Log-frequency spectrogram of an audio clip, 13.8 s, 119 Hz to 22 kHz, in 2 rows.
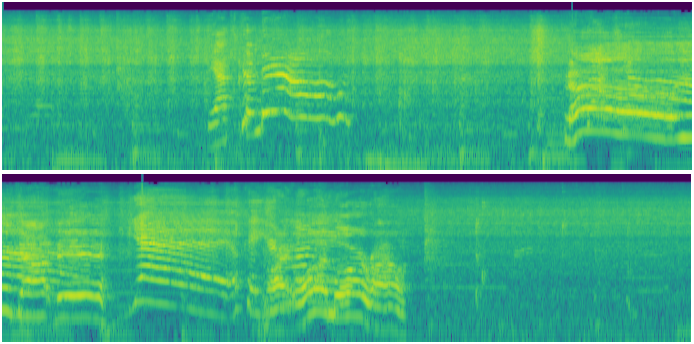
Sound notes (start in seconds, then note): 5.3 net whacks; 5.6 exclaims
